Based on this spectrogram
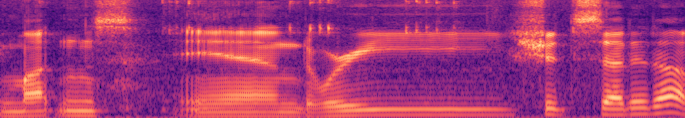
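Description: A man speaks over light background noise. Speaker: fishing channel host. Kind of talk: casual vlog chat. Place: workshop. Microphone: phone near.

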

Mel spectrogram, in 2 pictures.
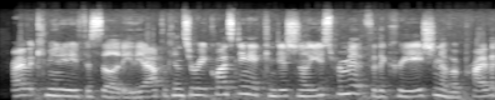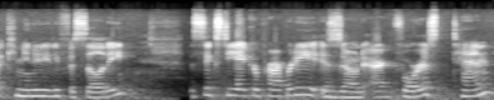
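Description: In a room with audible echo and noticeable background noise, a woman talks very fast at a medium pitch, her loudness very even and her pitch varying in an ordinary way. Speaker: hearing examiner. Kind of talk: public hearing. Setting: conference room. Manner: formal.

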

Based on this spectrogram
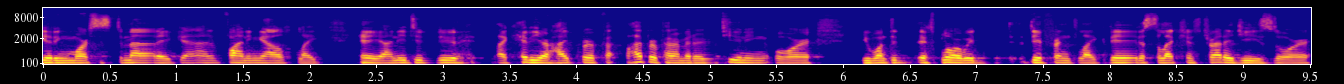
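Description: Speaking at a fairly quick pace, a man uses a medium pitch with little pitch movement. His tone is slightly mellow.

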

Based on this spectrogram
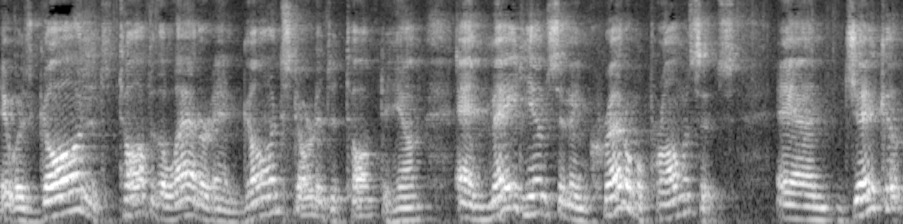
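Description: A man speaks at a very slow pace with very wide pitch swings. Audible room echo surrounds his voice. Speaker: pastor. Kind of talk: Bible study sermon. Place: church. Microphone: podium.

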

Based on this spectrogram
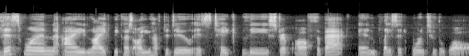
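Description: A woman with a very deep, low pitch and ordinary pitch variation speaks at a fairly slow pace with hardly any pauses against a quiet background. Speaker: DIY home renovation vlogger. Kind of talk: casual DIY vlog narration. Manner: chatty, somewhat halting with self-corrections. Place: kitchen. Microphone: phone near.

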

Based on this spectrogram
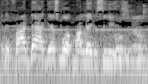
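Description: Speech in an American accent, with noticeable noise in the background. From Chicago. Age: 50s. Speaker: vlogger. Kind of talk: personal vlog monologue. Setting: on a train, announcements in background. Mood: agitated, ranting. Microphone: phone near.

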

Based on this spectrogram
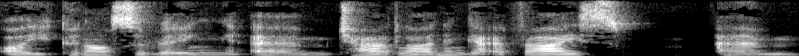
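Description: A woman's fairly low-pitched voice in monotone, flat intonation over a quiet background. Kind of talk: casual vlog chat, advice. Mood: serious, earnest. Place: home room. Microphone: phone near.

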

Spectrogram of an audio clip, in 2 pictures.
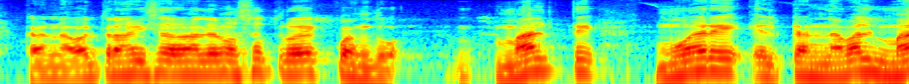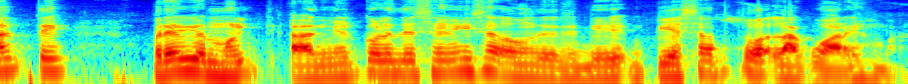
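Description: A man talks at a moderate pace with a high pitch. His intonation is lively. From Puerto Rico, Ponce; Puerto Rico. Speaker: craftsman, carnival mask maker. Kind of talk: interview. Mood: proud, earnest. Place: garage. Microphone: lapel.

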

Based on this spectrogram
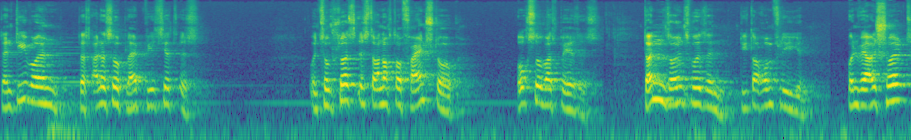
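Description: Pausing long and often at a very slow pace, a man with a high voice speaks with ordinary pitch variation amid audible room echo. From Dessau, Saxony-Anhalt. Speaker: dialect storyteller. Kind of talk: dialect story reading. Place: church.

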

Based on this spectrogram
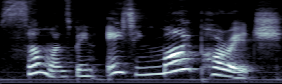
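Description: In a put-on character voice, a female-sounding speaker talks fairly slowly at a high pitch with very wide pitch swings.

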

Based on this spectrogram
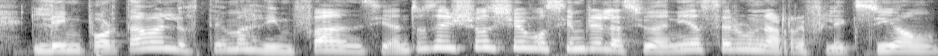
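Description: A woman with a fairly high voice swings her pitch very widely. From Uruguay, Montevideo; Uruguay. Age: 50s. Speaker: pediatrician and politician; politician. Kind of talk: interview. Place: studio. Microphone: studio mic.

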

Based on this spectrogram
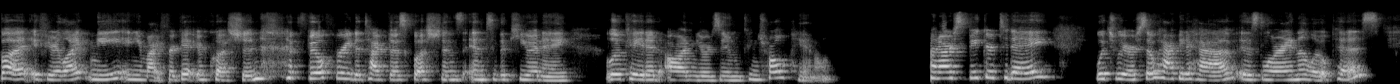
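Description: Speech comes at a moderate pace with ordinary pitch variation. The background is quiet, with audible room echo. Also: woman, fairly high pitch for a woman. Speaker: communications director, webinar host. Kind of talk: webinar introduction. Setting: video call. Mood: friendly, upbeat. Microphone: webcam.

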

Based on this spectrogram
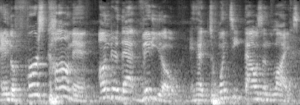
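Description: Over noticeable background noise, a man speaks at a fairly slow pace with very wide pitch swings. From Mexican-American, US. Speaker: stand-up comedian. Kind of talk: stand-up comedy. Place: stage. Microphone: handheld.

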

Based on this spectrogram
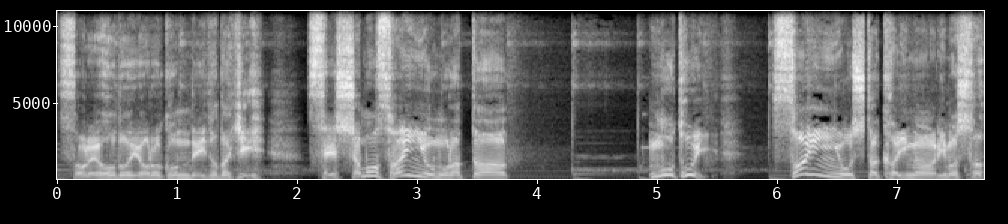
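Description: A man does a high-pitched put-on character voice at a moderate pace, with very even loudness and long, frequent pauses. Faint music plays in the background. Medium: dub. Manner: formal, polite.

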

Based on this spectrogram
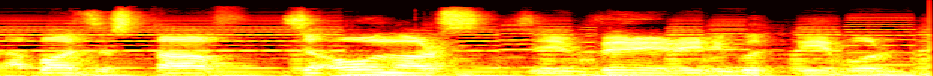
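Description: The speech moves at a fairly quick pace while clear music plays in the background. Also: man. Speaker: restaurant chef. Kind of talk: interview answer. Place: kitchen. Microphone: lapel.

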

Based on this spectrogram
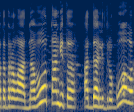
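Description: With lively intonation, a woman's high-pitched voice comes through. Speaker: animal trainer. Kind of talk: interview. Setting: outdoors. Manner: halting. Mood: earnest, slightly embarrassed. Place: farm machine. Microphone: handheld.

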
